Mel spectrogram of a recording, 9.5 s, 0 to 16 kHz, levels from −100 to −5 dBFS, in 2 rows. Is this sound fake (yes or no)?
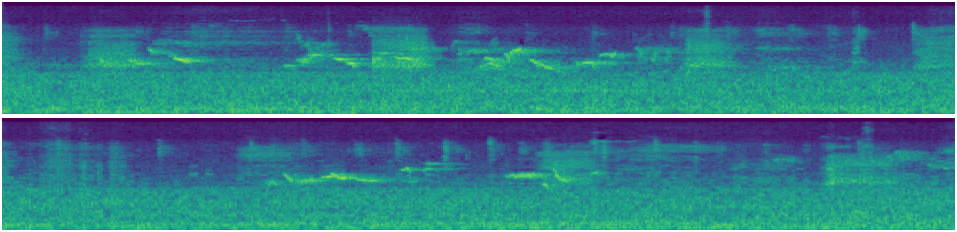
yes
